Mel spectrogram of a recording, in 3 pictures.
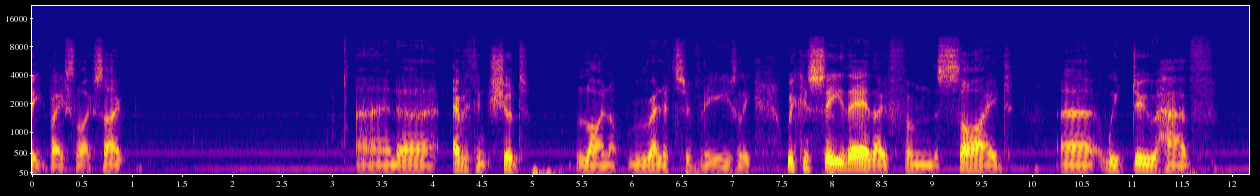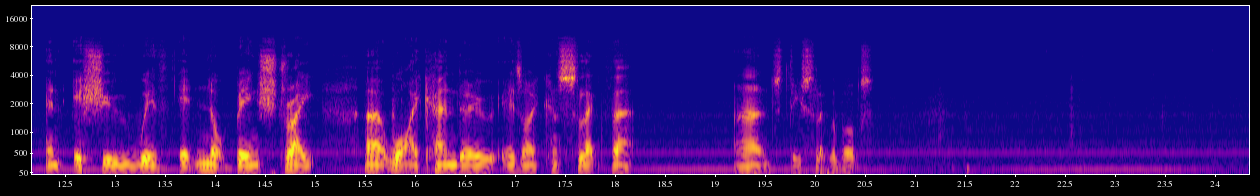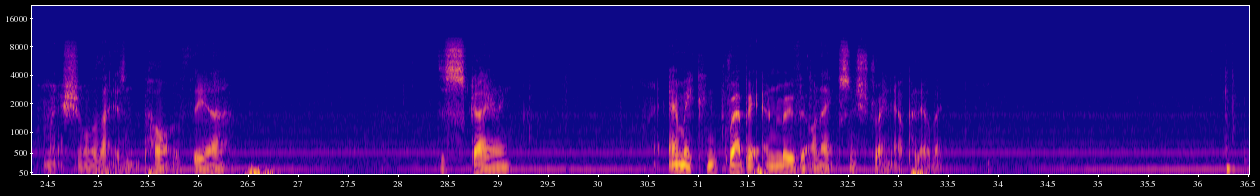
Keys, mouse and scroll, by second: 0.3 Tab, 0.9 a, 1.3 middle click, 3.9 KP_1, 4.8-5.5 scroll up 2, 5.1 shift+middle click, 9.5 Tab, 10.3 shift+middle click, 11.2-11.7 scroll up 2, 12.0 shift+middle click, 36.2 click, 36.4 a.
